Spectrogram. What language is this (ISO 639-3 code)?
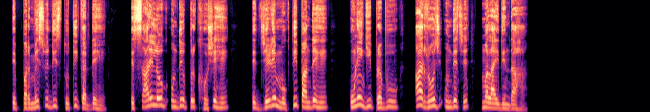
doi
